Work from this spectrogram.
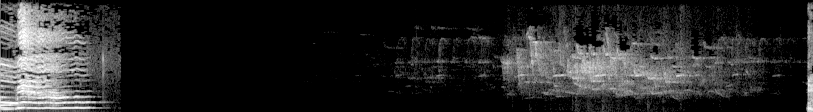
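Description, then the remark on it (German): A person lets out one loud, drawn-out imitation of a cat's meow, followed by a long silence and then a softer burst of high, scratchy chirping. “Wir können uns auch mit miau, miau, miau verabschieden.”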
